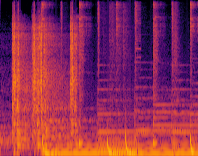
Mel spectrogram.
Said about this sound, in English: We're gonna make a new rule. Whenever I'm in here, you hear me typing.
